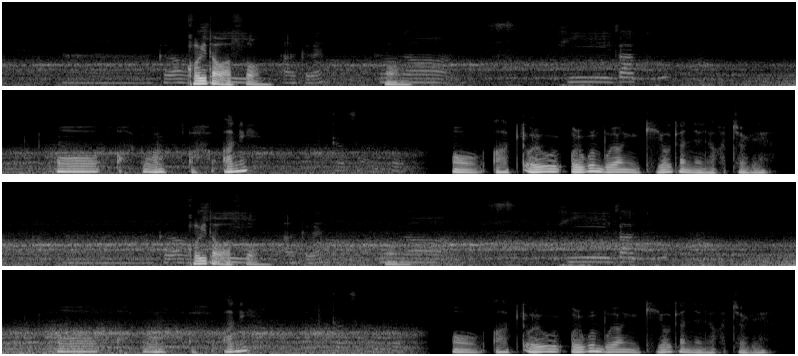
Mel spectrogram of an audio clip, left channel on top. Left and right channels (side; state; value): right; quieter; 3.3 dB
